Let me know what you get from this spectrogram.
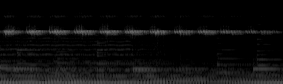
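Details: Cricket, a nocturnal insect whose chirps heard at night in a room or house are most likely its own, gives a steady high-pitched chirping of about a dozen evenly spaced pulses, over soft steady background music tones.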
